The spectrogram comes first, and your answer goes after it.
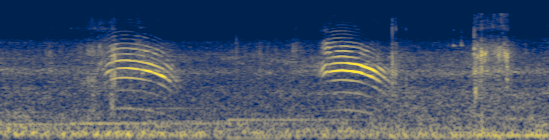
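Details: A lone abandoned kitten, found at a rubbish dump and possibly hungry, thirsty and seeking its mother, gives high, thin meows, two clear cries with a fainter third.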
